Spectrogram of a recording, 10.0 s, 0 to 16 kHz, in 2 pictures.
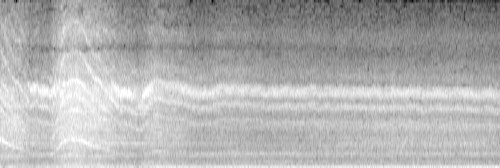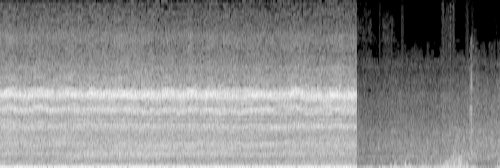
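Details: Sea-Doo RXP-X 300 supercharged engine at first service with fresh Stage 1 reflash and impeller (stage 1 plus), held at high revs: deep strong engine with clean rising supercharger whine, smooth and even until shutoff; healthy.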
